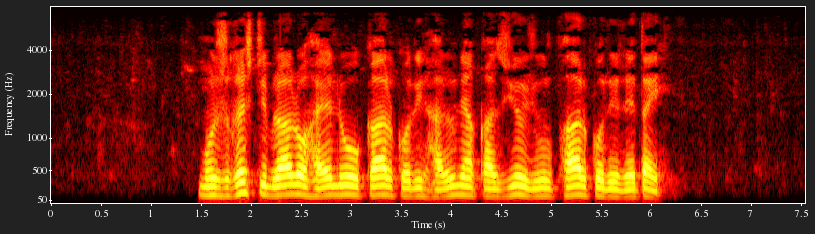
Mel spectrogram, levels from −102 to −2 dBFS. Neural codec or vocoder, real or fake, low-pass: none; real; 7.2 kHz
